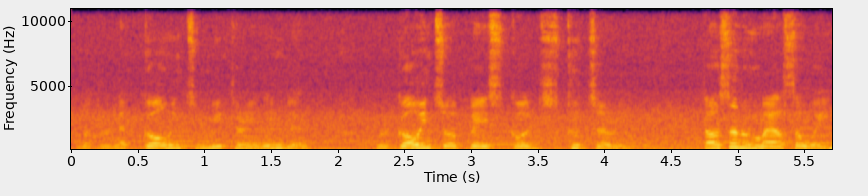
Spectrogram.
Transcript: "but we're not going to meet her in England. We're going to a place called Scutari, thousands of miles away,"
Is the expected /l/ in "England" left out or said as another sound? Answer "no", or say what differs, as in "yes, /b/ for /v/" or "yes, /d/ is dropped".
no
